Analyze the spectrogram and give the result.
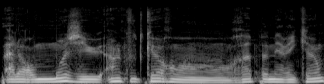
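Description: The sound is dry and close, with no echo. A man speaks in a dark, mellow tone with ordinary pitch variation. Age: 20s. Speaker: podcast co-host. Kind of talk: casual chat. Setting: hotel room.

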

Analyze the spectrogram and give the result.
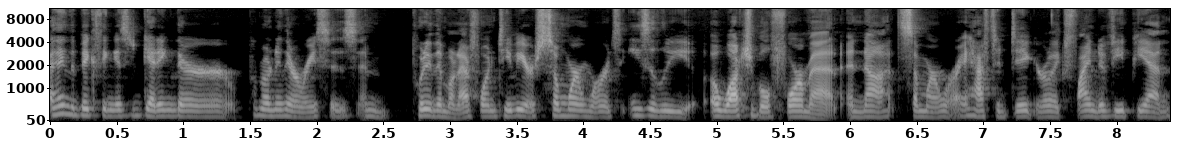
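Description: An animated woman with an American accent speaks at a very fast pace in a fairly low pitch. The recording is very clean, with a silent background. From United States, Polish family. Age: 30s. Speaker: motorsport streamer. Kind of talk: podcast interview.

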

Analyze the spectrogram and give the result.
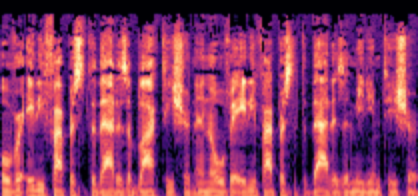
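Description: Recorded cleanly against a silent background, a man with a New York accent speaks in a very deep, low pitch. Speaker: rock musician. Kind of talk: casual chat.

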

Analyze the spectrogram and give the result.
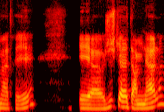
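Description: A somewhat breathy male voice with a dark, mellow tone, in a dry, close sound with no echo. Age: 20s. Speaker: software marketing professional. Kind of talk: interview.

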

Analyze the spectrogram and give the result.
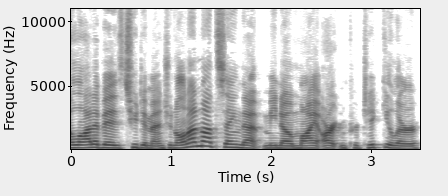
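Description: In a New York accent, a woman speaks at a medium pitch with ordinary pitch variation. The recording is very clean, with a silent background. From New York, Long Island. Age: 20s. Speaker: writer, composer and singer. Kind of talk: casual interview.

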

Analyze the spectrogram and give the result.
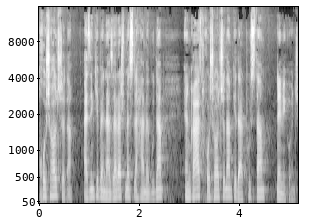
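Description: This clip is plain reading aloud.

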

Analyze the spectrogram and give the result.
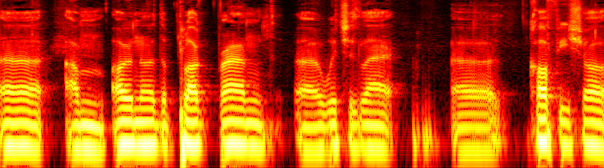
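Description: In a London accent, a man speaks at a very slow pace in a fairly low, monotone, flat voice, with long, frequent pauses. The recording is very clean, with a silent background. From North London. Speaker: cannabis shop brand owner. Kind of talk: casual interview.

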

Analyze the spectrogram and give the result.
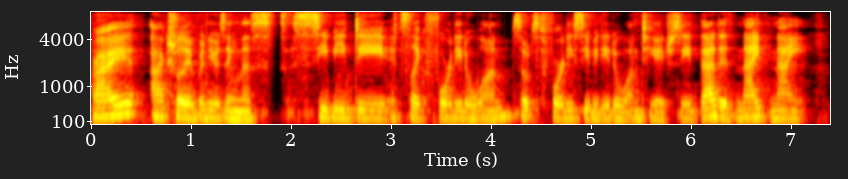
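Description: Over noticeable background noise, a woman with a very deep, low voice speaks with hardly any pauses and ordinary pitch variation. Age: 30s. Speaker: actress. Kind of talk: casual chat. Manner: animated.

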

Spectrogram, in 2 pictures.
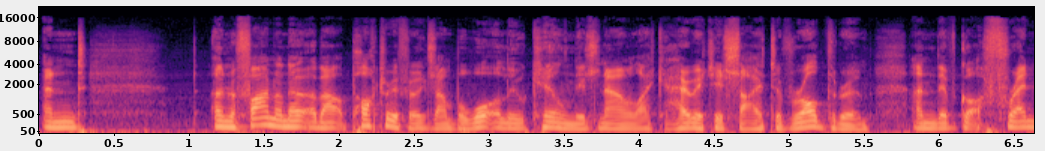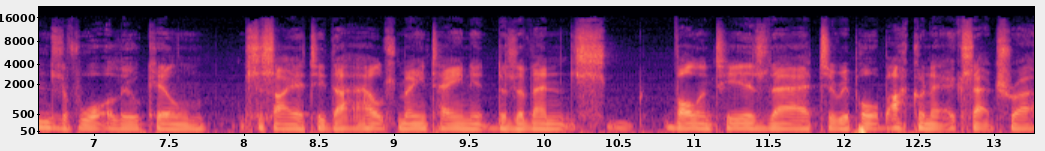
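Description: In a South Yorkshire accent, a man speaks at a fairly low pitch with ordinary pitch variation, recorded very cleanly against a silent background. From South Yorkshire, Maltby. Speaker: heritage filmmaker and local historian. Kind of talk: casual interview chat. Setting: studio room with fans running.

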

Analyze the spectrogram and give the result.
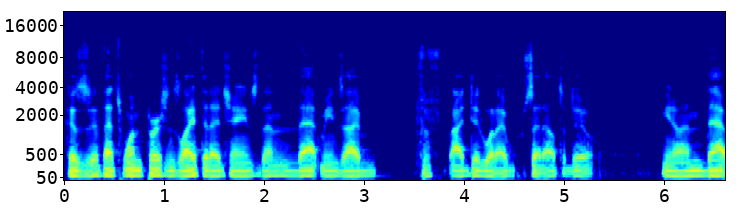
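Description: In a very clean recording with a silent background, a man with an American accent talks at a moderate pace, his very deep, low pitch carrying vocal fry and ordinary pitch variation. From Warwick, New York. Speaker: country musician. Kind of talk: casual chat.

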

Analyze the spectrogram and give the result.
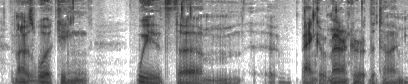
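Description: A man speaks with a very deep, low pitch and vocal fry at a moderate pace. The sound is dry and close, with no echo. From Australia. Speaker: fintech founder. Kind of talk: interview.

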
